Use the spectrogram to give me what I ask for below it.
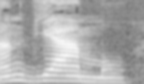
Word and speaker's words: andiamo: Às vezes eu ensino uma palavra, andiamo. É. Amo, eu sempre falo, amo. As pessoas daí estão começando, andiamo. Eu falei, não, é tudo muito aberto, é bem cantado.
